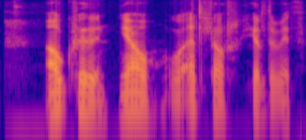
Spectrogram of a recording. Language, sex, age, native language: Icelandic, male, 14, Icelandic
